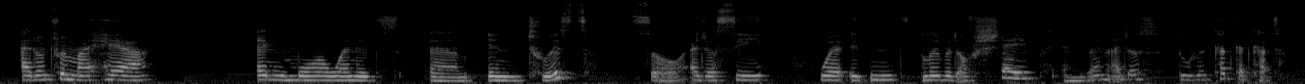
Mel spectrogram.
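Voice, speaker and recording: In a strong German accent, a woman speaks very slowly with a dark, mellow tone, medium pitch and ordinary pitch variation. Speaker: hair care vlogger. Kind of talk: tutorial vlog. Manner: casual, halting at times.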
